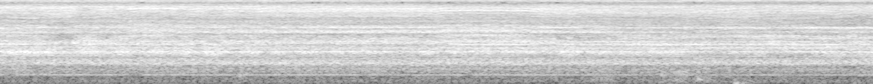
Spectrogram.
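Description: A heat tool blows hot air to dry ink on a craft bag, giving a loud, steady, hissing whir that holds unchanged for several seconds, close up and with no voices.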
